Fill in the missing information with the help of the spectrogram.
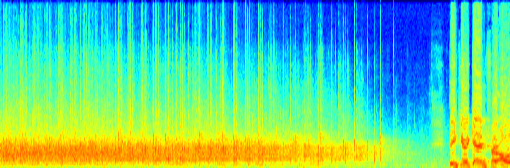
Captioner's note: applause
